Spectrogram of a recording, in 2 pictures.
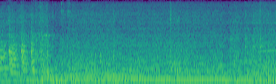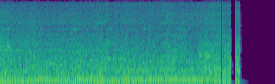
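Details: A safari vehicle engine rumbles steadily on a morning drive at Djuma Game Reserve, with no animal voice heard.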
